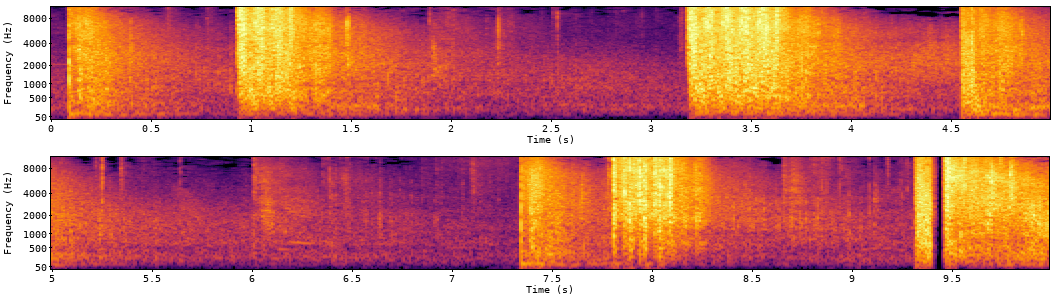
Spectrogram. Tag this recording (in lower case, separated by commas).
machine gun shooting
